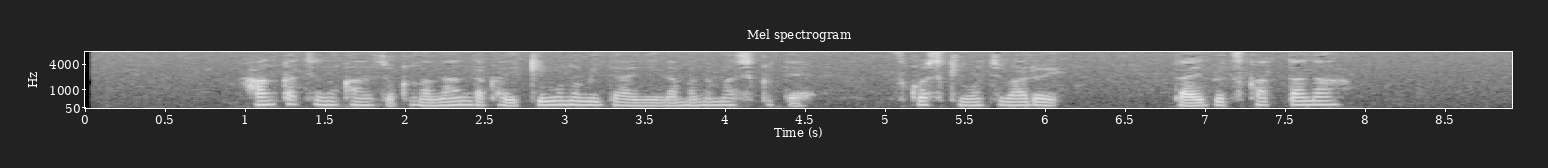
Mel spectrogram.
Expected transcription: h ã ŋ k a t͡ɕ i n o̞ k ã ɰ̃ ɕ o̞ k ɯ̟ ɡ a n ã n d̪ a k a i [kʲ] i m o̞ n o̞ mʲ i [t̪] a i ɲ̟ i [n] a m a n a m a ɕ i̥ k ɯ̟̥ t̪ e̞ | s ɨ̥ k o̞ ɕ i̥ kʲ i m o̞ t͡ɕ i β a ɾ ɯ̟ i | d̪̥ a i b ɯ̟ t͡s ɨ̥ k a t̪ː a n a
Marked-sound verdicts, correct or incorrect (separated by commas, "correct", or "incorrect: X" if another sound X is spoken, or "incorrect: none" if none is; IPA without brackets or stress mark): correct, correct, correct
